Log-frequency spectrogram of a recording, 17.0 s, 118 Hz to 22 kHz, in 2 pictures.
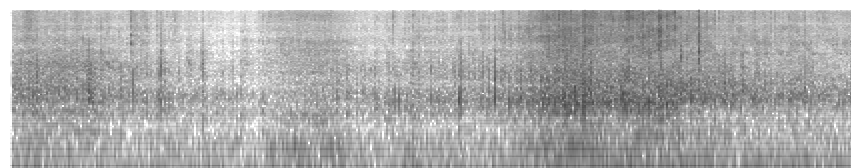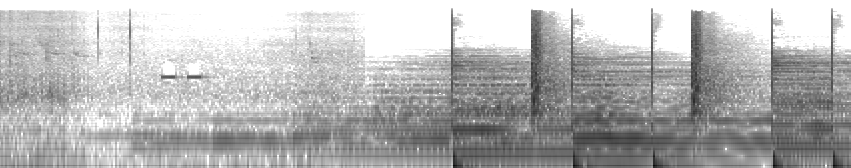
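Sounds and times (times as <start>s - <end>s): car passing by: 0.1s - 9.8s.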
